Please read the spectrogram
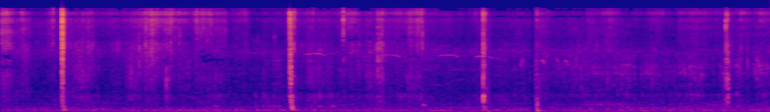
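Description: A long-handled digging tool striking and prying at dry soil in a crab burrow: about four sharp knocks a few seconds apart over a steady low rumble.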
